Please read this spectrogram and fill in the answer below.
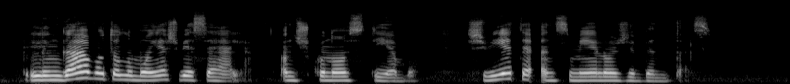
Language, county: Lithuanian, Vilnius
